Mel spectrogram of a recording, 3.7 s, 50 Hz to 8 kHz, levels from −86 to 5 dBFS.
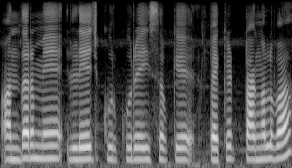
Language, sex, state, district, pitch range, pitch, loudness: Bhojpuri, female, Jharkhand, Palamu, 205-220 Hz, 210 Hz, -17 LUFS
